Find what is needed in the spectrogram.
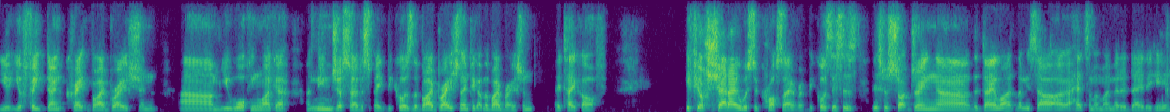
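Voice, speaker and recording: A man talks at a fairly quick pace with a normal speaking voice. His pitch is medium, with ordinary pitch variation. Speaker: photographer. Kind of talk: online workshop presentation.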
